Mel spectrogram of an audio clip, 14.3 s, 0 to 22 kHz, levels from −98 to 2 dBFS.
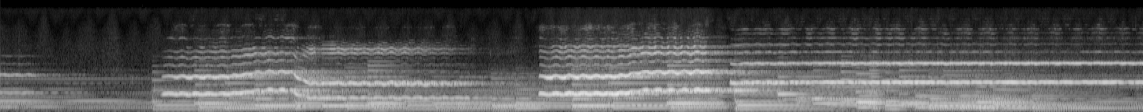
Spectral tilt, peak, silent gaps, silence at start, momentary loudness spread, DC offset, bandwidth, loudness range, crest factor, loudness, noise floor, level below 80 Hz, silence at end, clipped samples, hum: -6 dB/octave; -2 dBFS; none; 0 s; 14 LU; under 0.1%; 9.2 kHz; 8 LU; 16 dB; -17 LUFS; -43 dBFS; -58 dBFS; 0 s; under 0.1%; none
